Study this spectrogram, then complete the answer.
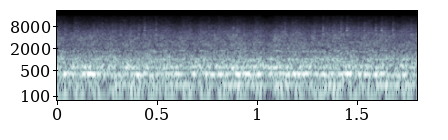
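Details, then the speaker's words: HISUN/Axis Sector 750 UTV electric winch pulling a vehicle in neutral up a hill: the motor labored on the climb, now a steady, quieter, even hum running faster as the pull gets easier; winch under light load. "It's a lot quieter. It was laboring coming up that hill. Now it's going a little faster because it's getting easier to pull."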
